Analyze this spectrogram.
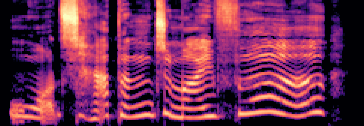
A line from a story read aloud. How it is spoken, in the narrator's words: he cried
